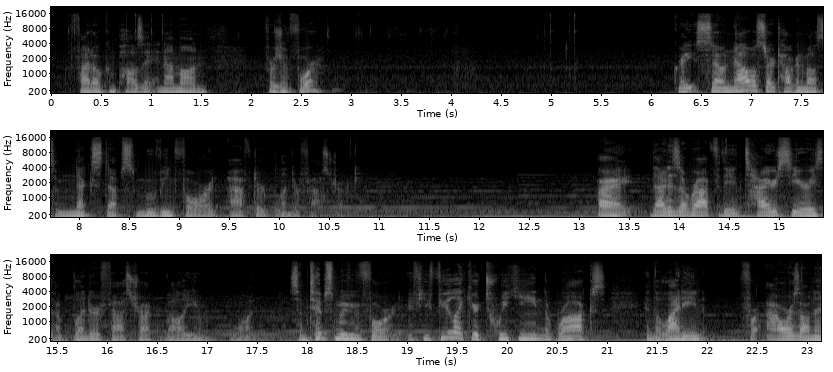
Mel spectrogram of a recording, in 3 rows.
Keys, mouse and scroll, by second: 0.7 click, 2.2 shift+Right, 2.4-3.8 typing, 3.5 ctrl+a, 4.9 click, 6.7 click.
